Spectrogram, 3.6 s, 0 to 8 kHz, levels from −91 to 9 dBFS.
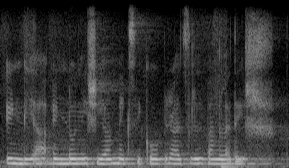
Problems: background sounds at intervals, low volume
